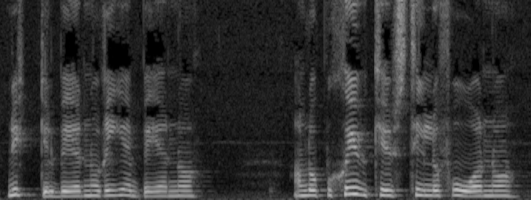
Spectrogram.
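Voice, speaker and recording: Swedish-speaking woman, mellow halting testimony. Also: medium pitch, steady tone. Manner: halting, emotional retelling with repeated words. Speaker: storyteller recounting a personal experience. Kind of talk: personal testimony.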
